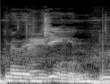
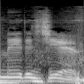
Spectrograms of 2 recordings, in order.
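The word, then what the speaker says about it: Medellín: I think it's gin, not yin, right? – Yes, it's actually gin. Medellin. – Medellin. – Yeah. – It's not even lin.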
